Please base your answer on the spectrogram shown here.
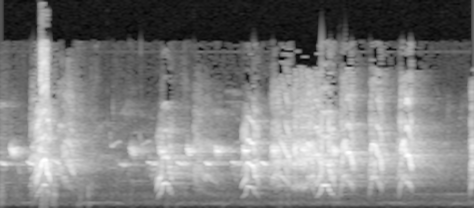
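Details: Alexandrine parakeet calling: a quick, uneven run of harsh, rising squawks and chattering notes that grow denser in the second half, over a thin, steady high ringing tone.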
